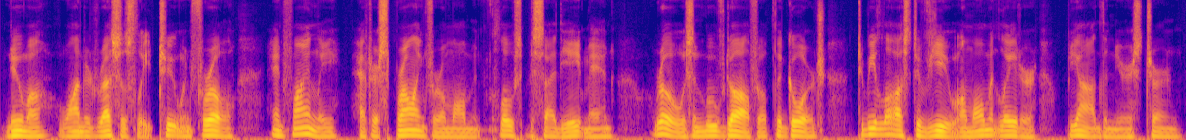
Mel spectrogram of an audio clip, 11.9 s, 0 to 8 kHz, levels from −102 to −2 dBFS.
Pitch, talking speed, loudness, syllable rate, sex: 95 Hz, 185 wpm, -17 LUFS, 5.7 syllables/s, male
